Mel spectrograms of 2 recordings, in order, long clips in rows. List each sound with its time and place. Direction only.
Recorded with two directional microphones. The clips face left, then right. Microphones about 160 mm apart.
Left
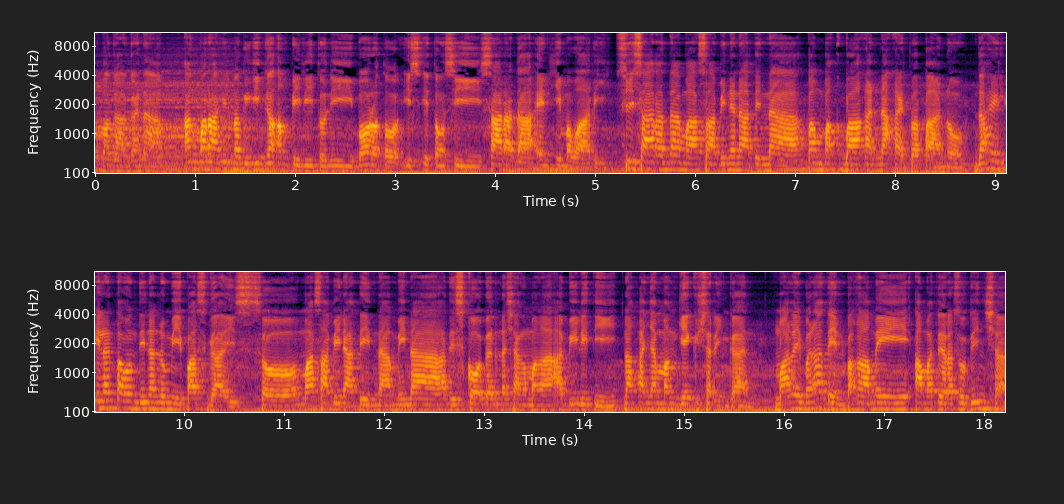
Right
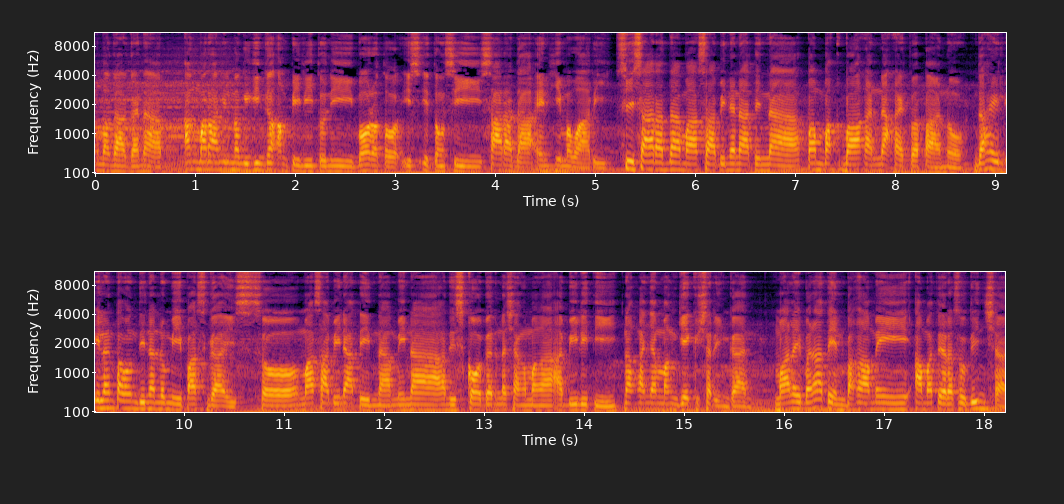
0.1 s speech: 55° right (ahead or behind)
0.8 s a man's voice: 20° right (ahead or behind)
5.3 s speech: 40° right (ahead or behind)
